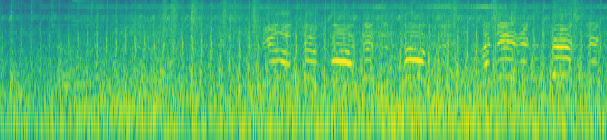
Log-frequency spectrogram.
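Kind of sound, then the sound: vehicle, helicopter rotor noise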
